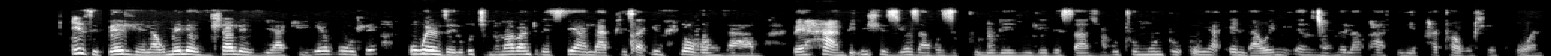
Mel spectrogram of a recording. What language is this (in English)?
North Ndebele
